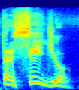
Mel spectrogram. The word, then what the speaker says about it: Tresillo: It's pronounced tresillo.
